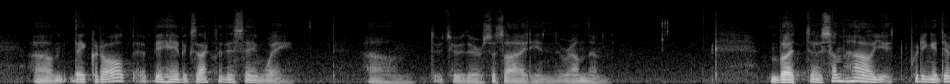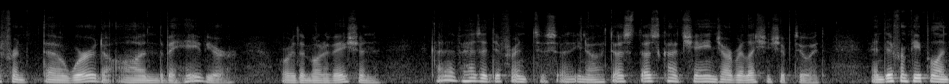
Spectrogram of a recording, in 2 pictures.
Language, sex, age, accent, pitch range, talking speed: English, male, 50-69, American, 95-115 Hz, 165 wpm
